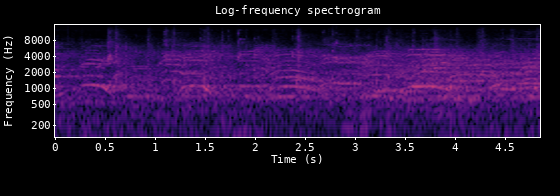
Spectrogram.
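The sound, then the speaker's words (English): A basketball is dribbled on the court during a girls' high school game, with a few dull bounces under continuous play-by-play commentary. “Now takes a dribble, gives it over to Maston.”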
